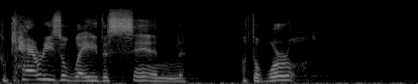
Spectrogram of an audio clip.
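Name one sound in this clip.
A man speaks with animation through a microphone in a large echoing room.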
